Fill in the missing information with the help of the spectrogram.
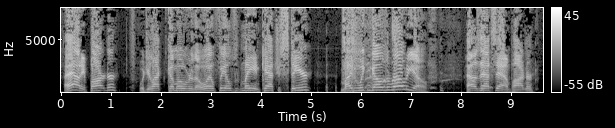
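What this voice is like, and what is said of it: Put-on Texas accent. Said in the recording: “Texas. A Texas accent. ... Texas accent. ... It's uncanny.”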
